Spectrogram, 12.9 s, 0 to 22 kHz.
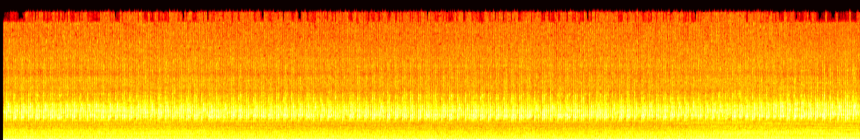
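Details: Mitsubishi 2G DSM just after startup: steady high-pitched squeal over rough idle, not changing with speed; owner suspects squeal from timing belt, not confirmed.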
